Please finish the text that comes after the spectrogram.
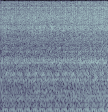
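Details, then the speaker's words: VW Gol engine with oil leaks and burnt oil, at idle: a low rumble with an uneven pulse, engine shaking a lot. Owner suspects a clogged oil pickup screen starving the camshaft of oil pressure; the oil pump is to be inspected. "E então, olha, tá tremendo bastante,"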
